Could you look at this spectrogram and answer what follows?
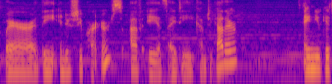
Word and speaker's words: ASID: You say the letters out loud. It's not pronounced ACID, it's ASID.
